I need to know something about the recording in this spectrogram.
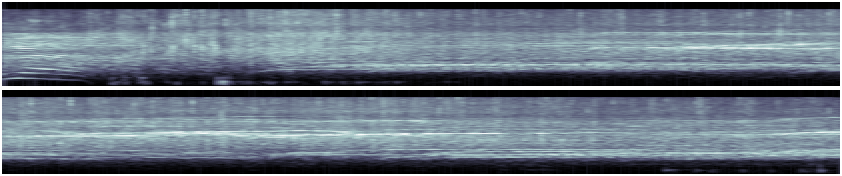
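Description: Hands clap in steady applause.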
